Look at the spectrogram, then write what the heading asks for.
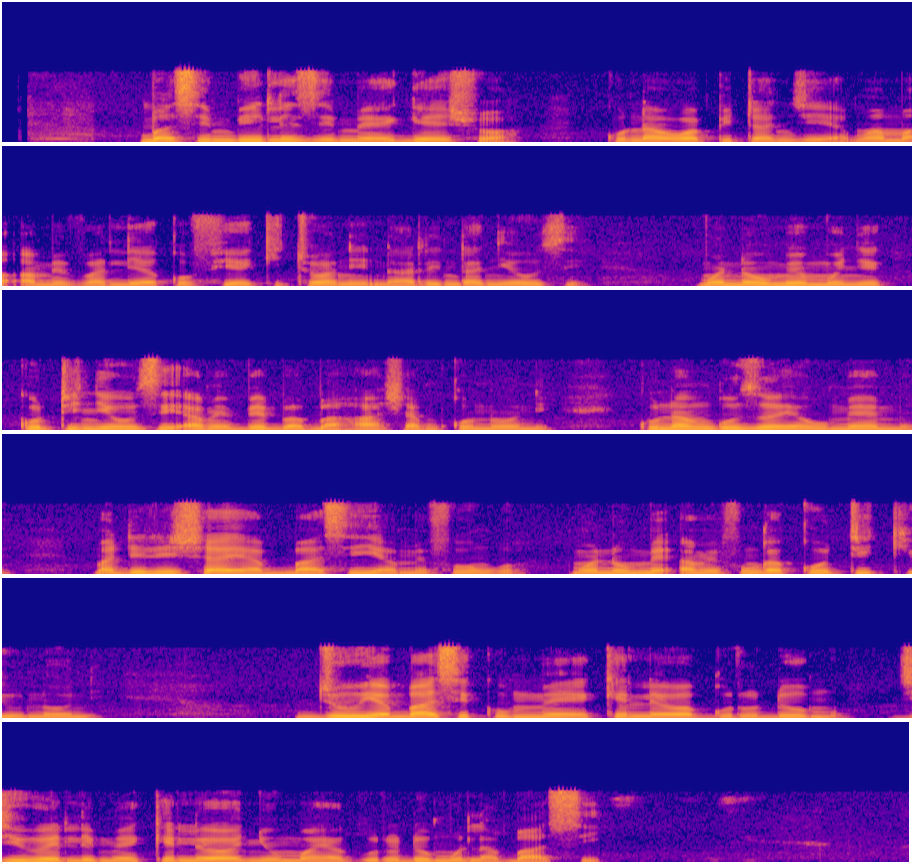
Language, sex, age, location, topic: Swahili, male, 18-24, Nairobi, government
